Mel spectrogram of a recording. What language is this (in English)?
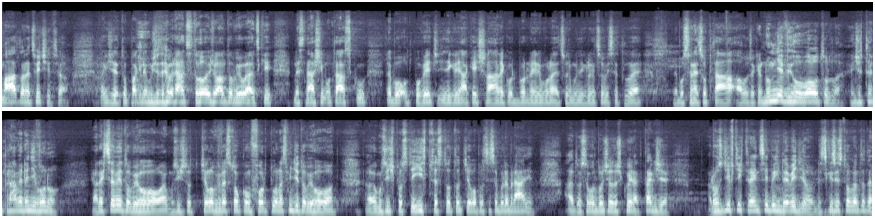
Czech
